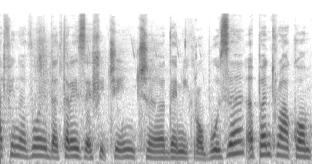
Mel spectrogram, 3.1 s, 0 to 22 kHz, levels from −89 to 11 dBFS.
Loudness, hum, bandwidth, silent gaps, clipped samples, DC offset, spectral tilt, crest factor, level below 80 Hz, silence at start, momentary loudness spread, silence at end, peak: -24 LUFS; none; 15.5 kHz; none; under 0.1%; under 0.1%; -3.5 dB/octave; 16 dB; -64 dBFS; 0 s; 5 LU; 0 s; -8 dBFS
